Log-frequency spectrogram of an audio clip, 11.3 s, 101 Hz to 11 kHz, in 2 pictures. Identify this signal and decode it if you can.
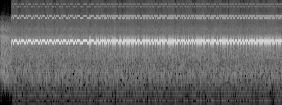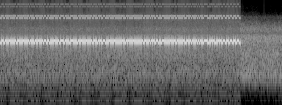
NAVTEX (SITOR-B), 100 baud, 170 Hz shift, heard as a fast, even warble, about 1700 Hz centre. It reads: UNA SCELTA NON CASUALE DEGLI IDEATORI DEL PERSONAGGIO.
